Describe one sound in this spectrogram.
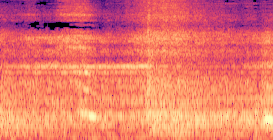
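A young girl cries out in distress, heard through a television loudspeaker.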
